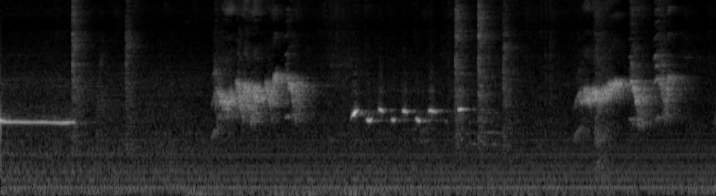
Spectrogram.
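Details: White-rumped shama developing its song: a steady whistle, a buzzy warbled burst, a rapid series of about eight short chipping notes, then another rich warbling phrase, with a faint background hum.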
